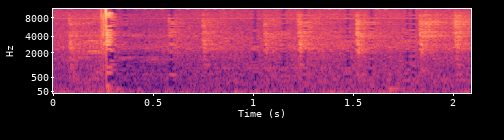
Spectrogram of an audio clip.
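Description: A single sharp click about a quarter second in, over faint steady room hiss.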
